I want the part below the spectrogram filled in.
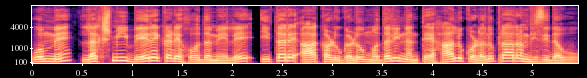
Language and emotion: Kannada, neutral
